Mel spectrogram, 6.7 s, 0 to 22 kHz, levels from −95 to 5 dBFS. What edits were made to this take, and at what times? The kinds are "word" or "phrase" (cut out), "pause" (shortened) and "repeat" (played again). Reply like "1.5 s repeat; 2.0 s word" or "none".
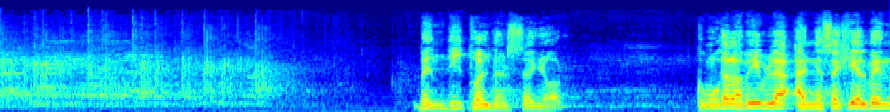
3.7 s word; 5.4 s word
